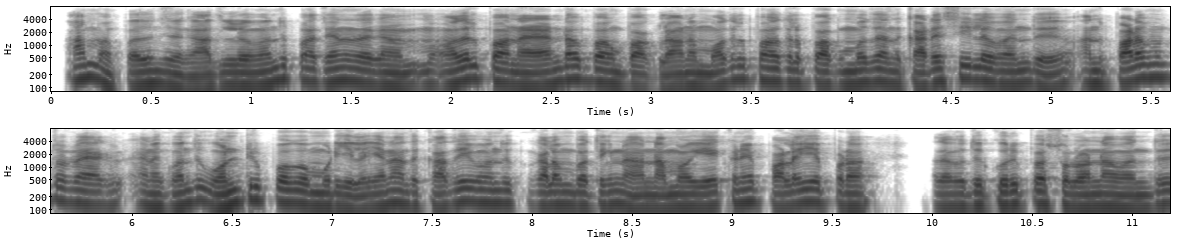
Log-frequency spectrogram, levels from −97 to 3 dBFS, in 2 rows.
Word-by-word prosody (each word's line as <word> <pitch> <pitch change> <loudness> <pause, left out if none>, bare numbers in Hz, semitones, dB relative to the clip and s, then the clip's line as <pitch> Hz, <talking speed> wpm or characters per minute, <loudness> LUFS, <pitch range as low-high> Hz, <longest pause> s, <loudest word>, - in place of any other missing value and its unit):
ஆமா 170 -1 0
பதிஞ்சதுங்க. 115 -4 0
அதுல 115 +2 0
வந்து 150 +6 0
பாத்தீங்கன்னா 135 -4 +1 0.3
முதல் 155 +4 +2
பா 135 - +4 0.2
2வது 155 +7 +2
பாகம் 120 -4 +2
பாக்கல. 105 -1 0
ஆனா 110 - 0
முதல் 155 +7 -2
பாகத்தில 140 -4 +1
பாக்கும்போது 120 +3 +1
அந்த 120 -2 -3
கடைசில 140 +5 +1
வந்து 120 -3 0 0.2
அந்த 125 -1 -1
படம் 165 +6 +4
தோ - - -1
எனக்கு 130 -2 -4
வந்து 155 +5 -2
ஒன்றி 150 +7 +1
போக 145 -2 +2
முடியல. 110 -3 0
ஏனா 145 +3 +1
அந்த 125 - -6
கதை 150 +7 0
வந்து 140 -1 -2
காலம் 130 0 0
பாத்தீங்கன்னா 125 -1 0
நம்ம 115 +2 +1
ஏற்கனவே 145 +4 -2
பழைய 145 +5 +1
படம். 120 -1 -1 0.3
அதாவது 115 +2 -1
குறிப்பா 135 +1 +1
சொல்லனுனா 115 0 +1
வந்து 120 +6 -2
125 Hz, 210 wpm, -24 LUFS, 115-140 Hz, 0.3 s, பா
